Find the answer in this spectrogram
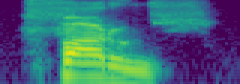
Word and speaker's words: farush: This word is pronounced farush.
